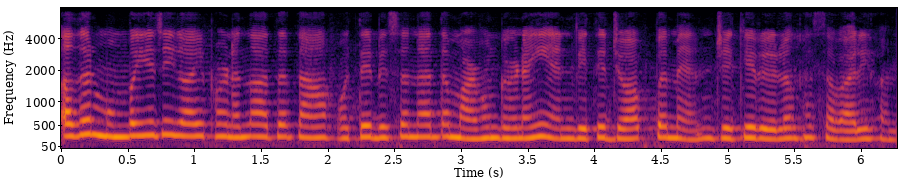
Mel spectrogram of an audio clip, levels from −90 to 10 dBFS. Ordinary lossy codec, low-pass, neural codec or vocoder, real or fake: none; 7.2 kHz; codec, 24 kHz, 0.9 kbps, WavTokenizer, small release; fake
